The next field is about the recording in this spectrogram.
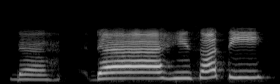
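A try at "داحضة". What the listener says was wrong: do ada titiknya, dahidoti. Ini bukan so, kan ada titiknya.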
